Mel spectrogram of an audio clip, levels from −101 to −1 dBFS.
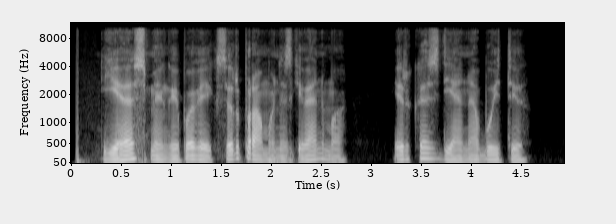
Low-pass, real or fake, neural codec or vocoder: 9.9 kHz; fake; vocoder, 22.05 kHz, 80 mel bands, WaveNeXt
